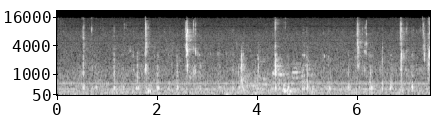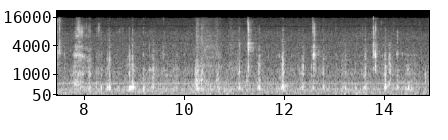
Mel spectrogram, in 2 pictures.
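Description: Faint chewing and mouth smacks of a person eating chicken curry and rice with her fingers: soft, irregular clicks and wet smacks, over a faint steady hum.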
